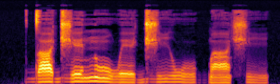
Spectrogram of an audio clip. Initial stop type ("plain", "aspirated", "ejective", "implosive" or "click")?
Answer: plain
